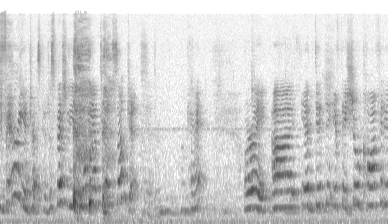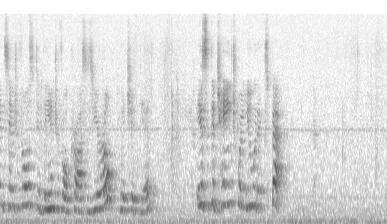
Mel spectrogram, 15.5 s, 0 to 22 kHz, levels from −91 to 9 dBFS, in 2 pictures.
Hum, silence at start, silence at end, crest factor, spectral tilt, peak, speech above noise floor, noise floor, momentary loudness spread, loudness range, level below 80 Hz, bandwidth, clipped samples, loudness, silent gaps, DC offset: none; 0 s; 0 s; 22 dB; -2.5 dB/octave; -10 dBFS; 20 dB; -54 dBFS; 22 LU; 8 LU; -56 dBFS; 17 kHz; under 0.1%; -32 LUFS; none; under 0.1%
